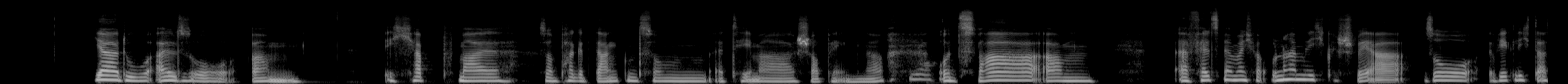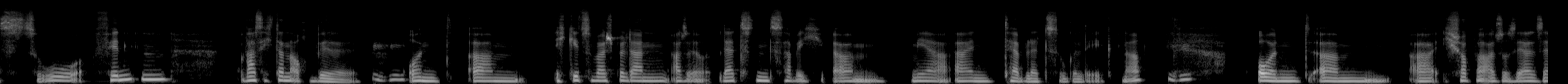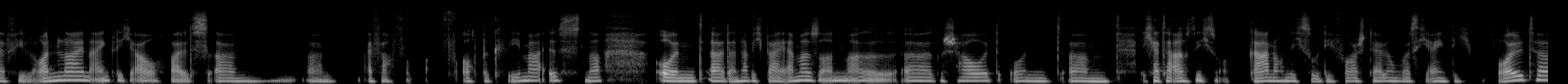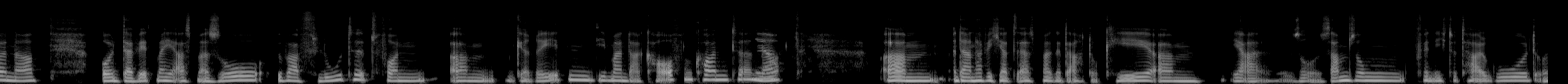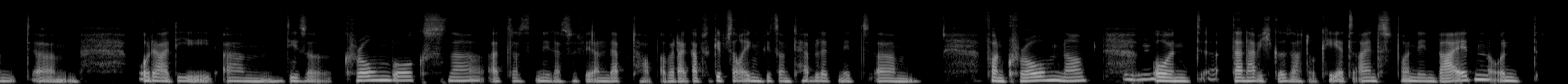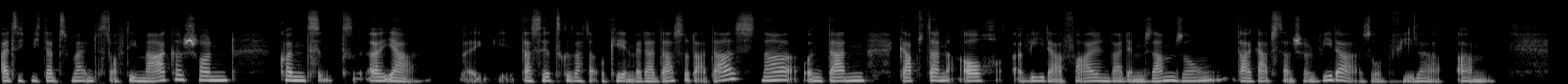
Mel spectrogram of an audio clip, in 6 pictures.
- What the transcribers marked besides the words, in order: other background noise
- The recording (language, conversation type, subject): German, advice, Wie kann ich Fehlkäufe beim Online- und Ladenkauf vermeiden und besser einkaufen?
